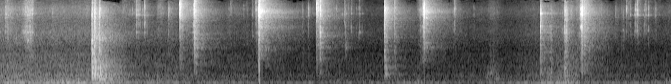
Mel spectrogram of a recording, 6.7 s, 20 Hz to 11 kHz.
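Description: About ten sharp gunshots from a .22 Long Rifle AR-style short-barreled rifle with a 4-inch barrel, fired at an uneven pace. The shot about a second in is the loudest.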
